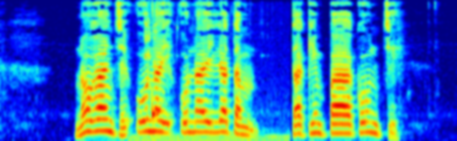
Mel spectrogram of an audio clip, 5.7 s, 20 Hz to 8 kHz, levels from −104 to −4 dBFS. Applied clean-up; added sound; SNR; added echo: none; Liquid; 9 dB; none.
